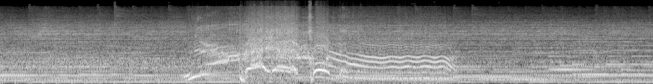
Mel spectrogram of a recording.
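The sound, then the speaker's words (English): A crowd of voices erupts into loud screaming and shouting for about three seconds, rising sharply over a steady background hum before fading back down. “Come on, scream!”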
